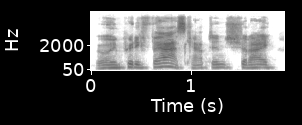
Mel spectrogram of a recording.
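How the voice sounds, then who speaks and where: Guy doing a young excitable spaceship pilot, bit high pitched, nervy, sci-fi script read. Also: normal speed, close to an everyday voice. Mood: nervous. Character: excitable young male starship pilot, anxious, eager. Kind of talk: amateur table read over online call.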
